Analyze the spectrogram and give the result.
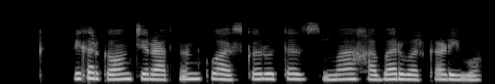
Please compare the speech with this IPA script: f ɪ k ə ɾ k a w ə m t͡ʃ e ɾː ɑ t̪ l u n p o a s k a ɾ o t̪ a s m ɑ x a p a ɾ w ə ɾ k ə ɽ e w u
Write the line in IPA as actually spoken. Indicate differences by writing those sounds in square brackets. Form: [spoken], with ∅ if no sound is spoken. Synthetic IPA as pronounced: f ɪ k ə ɾ k a w ə m t͡ʃ e [ɾ] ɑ t̪ l u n [k] o a s k a ɾ o t̪ a [z] m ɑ x a [b] a ɾ w ə ɾ k ə ɽ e w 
